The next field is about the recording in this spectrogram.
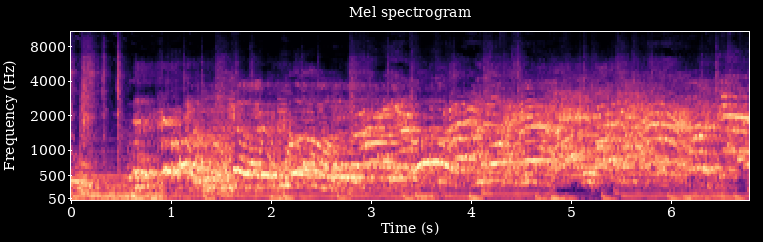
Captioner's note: students shouting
